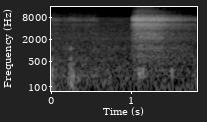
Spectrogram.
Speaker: si vous entendez ronfler, c'est mon chien,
